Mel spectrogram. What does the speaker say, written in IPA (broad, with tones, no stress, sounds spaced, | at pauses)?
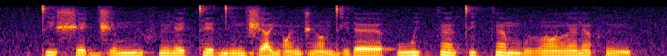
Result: t i˧ ʃ ɛ˨ d͡ʒ e˨˦ m i˦˨ f ĩ˧ ɾ e˦ t e˦˨ d ĩ˧ d͡ʒ a˨ j ɔ̃˨ d͡ʒ ɔ̃˨ d i˨˦ ɾ ɛ˧ | w i˦ k ɛ̃˧ t i˦ k ɛ̃˦˨ m u˨ l ɔ̃˧ l ɛ̃˦ ɾ ɛ̃˧ f ĩ˨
